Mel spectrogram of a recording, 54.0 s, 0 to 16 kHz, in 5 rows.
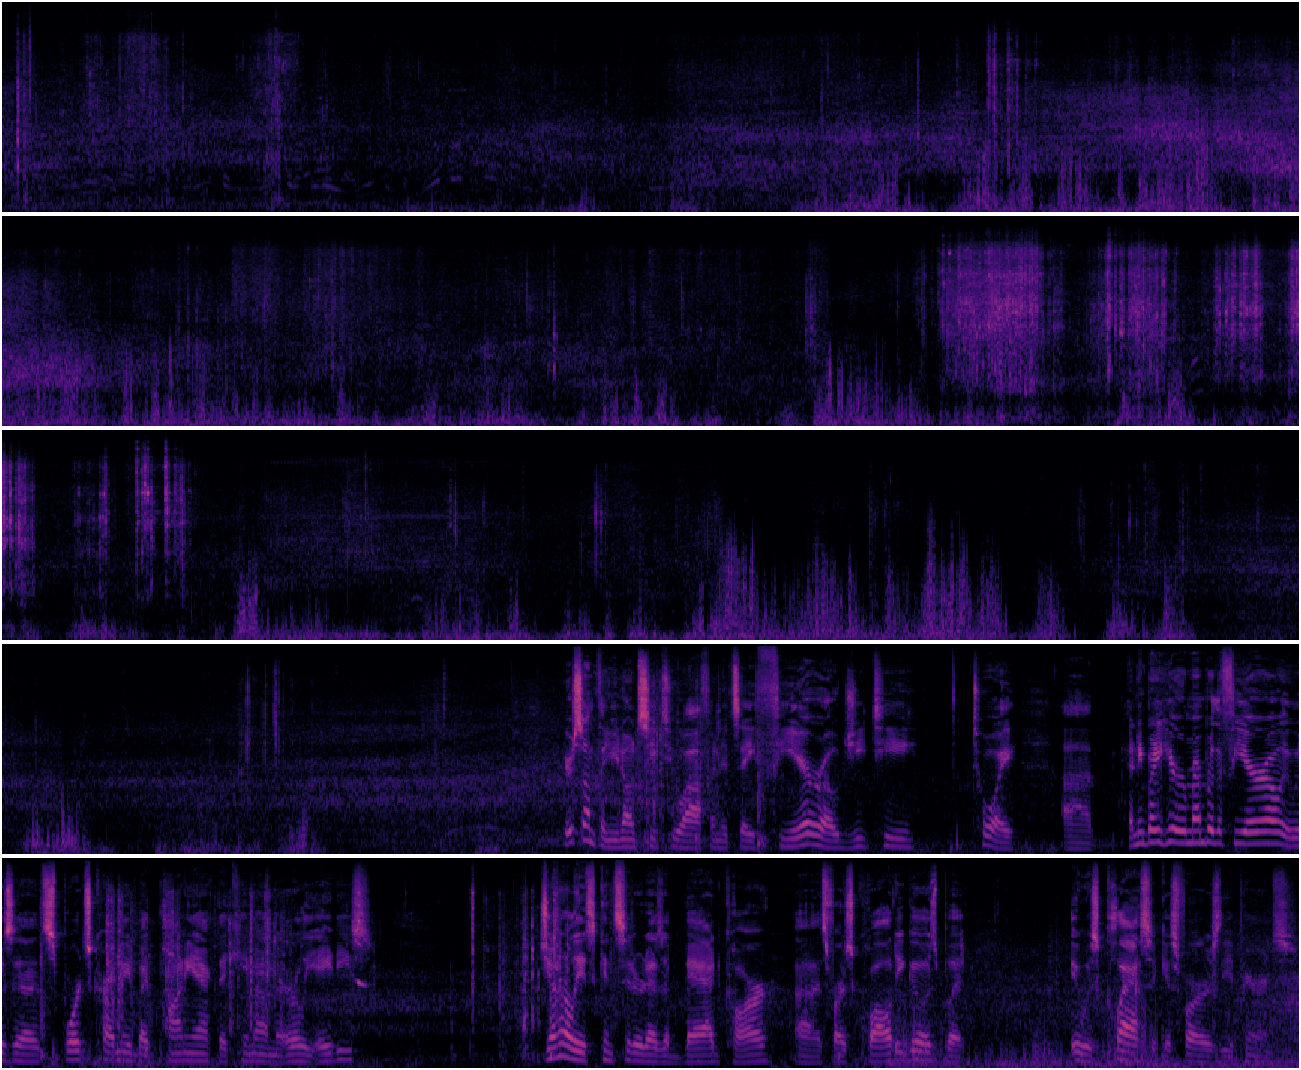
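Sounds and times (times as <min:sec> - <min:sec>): wind buffeting microphone: 0:03.1 - 0:54.0.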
